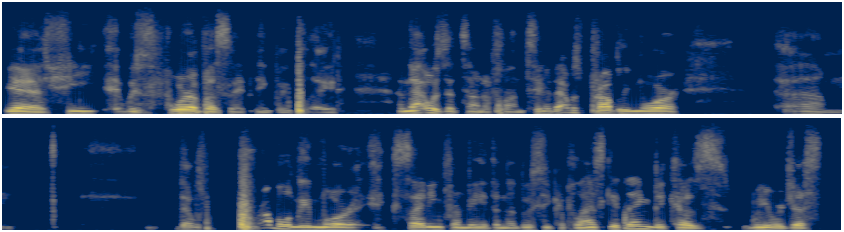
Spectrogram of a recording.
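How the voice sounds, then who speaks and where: A man's voice: medium pitch, normal speed, warm tone, husky, no room sound, muffled recording. A man, a singer-songwriter guest, chatting casually in an interview, often stammering and restarting. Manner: hesitant, stammers and laughs often.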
